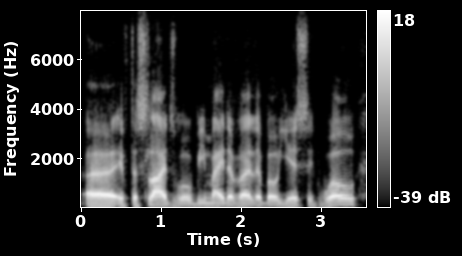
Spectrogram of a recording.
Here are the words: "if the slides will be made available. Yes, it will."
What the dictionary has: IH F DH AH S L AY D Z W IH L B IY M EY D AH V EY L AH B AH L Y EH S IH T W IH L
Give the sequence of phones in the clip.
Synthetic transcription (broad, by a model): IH F DH AH S L AY D Z W IH L B IY M EY D AH V EY L AH B AH L Y EH S IH T W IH L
